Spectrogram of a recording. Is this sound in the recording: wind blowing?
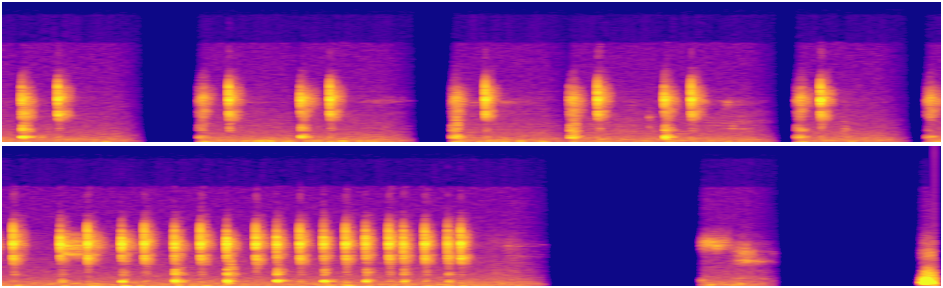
no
